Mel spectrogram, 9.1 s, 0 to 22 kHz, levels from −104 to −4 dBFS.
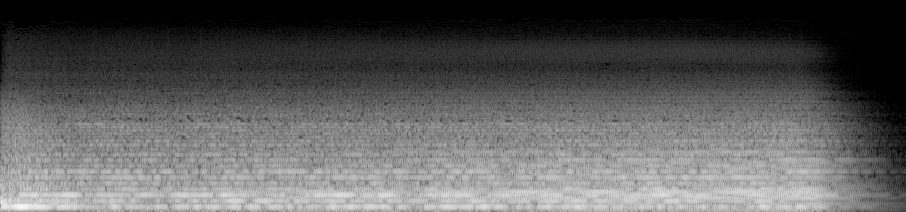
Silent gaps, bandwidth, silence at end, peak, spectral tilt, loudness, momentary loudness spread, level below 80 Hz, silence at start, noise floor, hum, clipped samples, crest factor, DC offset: none; 4.1 kHz; 0.5 s; -4 dBFS; -10.5 dB/octave; -21 LUFS; 5 LU; -40 dBFS; 0 s; -52 dBFS; none; under 0.1%; 16 dB; under 0.1%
